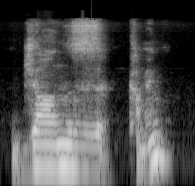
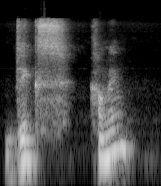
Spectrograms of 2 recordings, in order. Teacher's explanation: You contract the verb is John's coming, the Z sound. Dick's coming, hard S, unvoiced.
